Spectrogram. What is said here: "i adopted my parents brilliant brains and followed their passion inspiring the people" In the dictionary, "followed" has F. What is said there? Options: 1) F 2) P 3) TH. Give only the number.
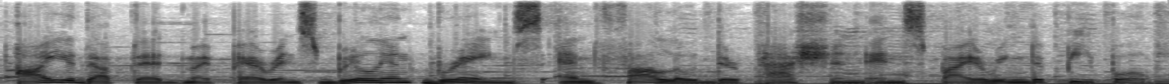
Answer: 1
